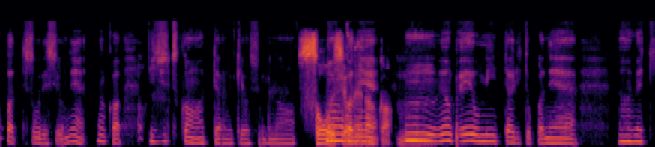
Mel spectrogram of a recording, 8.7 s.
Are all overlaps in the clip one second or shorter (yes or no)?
no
